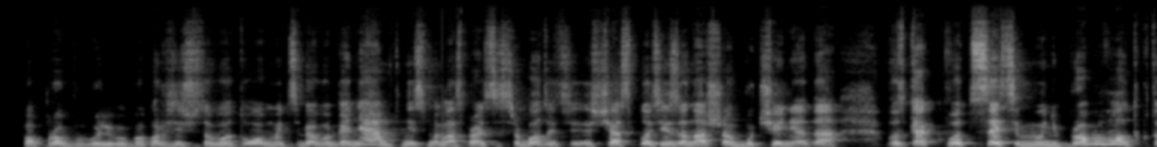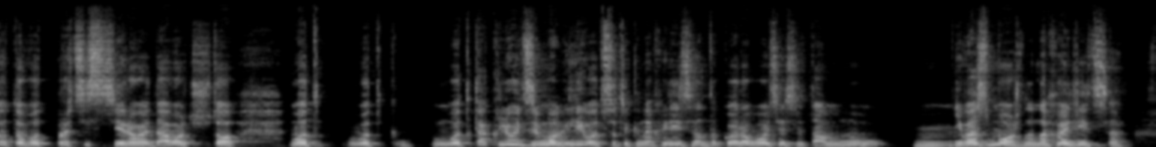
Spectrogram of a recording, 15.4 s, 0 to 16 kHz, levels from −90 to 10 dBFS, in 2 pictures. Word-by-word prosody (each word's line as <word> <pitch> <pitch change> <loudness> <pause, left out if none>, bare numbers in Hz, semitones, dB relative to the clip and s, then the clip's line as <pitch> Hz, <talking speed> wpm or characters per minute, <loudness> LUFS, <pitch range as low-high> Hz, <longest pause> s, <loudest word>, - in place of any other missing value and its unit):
попробовали 200 -3 -3
бы 190 0 -5
попросить, 205 +1 -4
что 200 -1 -6
вот: 195 0 -3
"О, 215 0 -1
мы 200 -1 -5
тебя 205 +1 -3
выгоняем, 220 +5 +1
ты 210 - -15
не 210 - -3
смогла 210 -1 0
справиться 205 -1 -2
с 205 - -8
работой, 250 +3 0
ти" 230 - -15
и - - -5
сейчас 230 +2 -2
платить 230 +2 -1
за 215 - +1
наше 215 0 0
обучение, 205 -3 -1
да. 195 +2 0 0.3
Вот 230 +2 -2
как 280 -1 +3
вот 235 0 +4
с 235 - +3
этим 255 -6 +7
бы 205 - +1
не 205 - +3
пробовал 315 +7 +3
кто-то 280 -5 0
вот 215 0 -2
протестировать, 250 -8 +2
да, 210 +1 +5
вот 210 0 +1
что 205 -1 +3 0.3
вот, 230 0 +3 0.2
вот 225 -2 -2
к 225 - -29 0.2
вот 235 0 0
как 295 -1 -1
люди 265 -4 +2
могли 240 +3 +3
вот 210 -3 -1
все-таки 220 +1 -6
находиться 220 0 -2
на 200 - -3
такой 215 0 -2
работе, 225 +2 +1
если 205 -4 -8
там, 200 0 -2
ну, 190 -6 -4 0.2
невозможно 210 +1 +2
находиться? 205 -2 0
215 Hz, 215 wpm, -24 LUFS, 205-235 Hz, 0.3 s, этим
